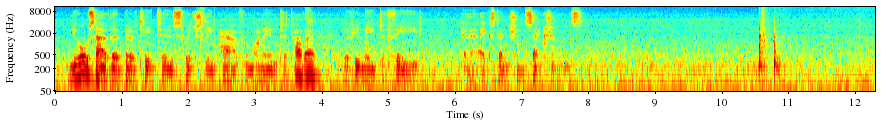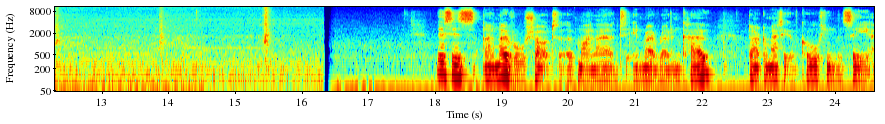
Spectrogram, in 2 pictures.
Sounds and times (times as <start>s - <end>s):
Speech: 0.2s - 8.0s, 18.0s - 24.5s.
